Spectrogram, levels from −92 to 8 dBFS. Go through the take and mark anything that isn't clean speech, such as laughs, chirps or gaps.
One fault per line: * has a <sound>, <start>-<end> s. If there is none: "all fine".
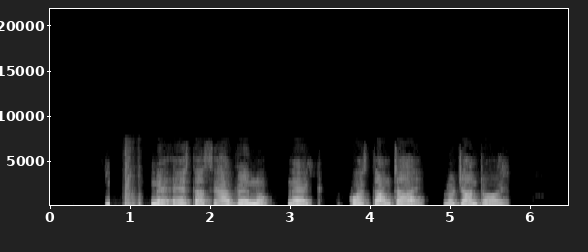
* has a thud, 0.9-1.2 s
